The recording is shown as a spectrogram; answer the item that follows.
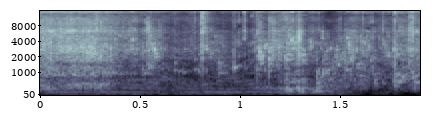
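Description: A thin stream of water trickling into a bucket during a power cut, a close continuous splashing and gurgling that swells and fades unevenly.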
